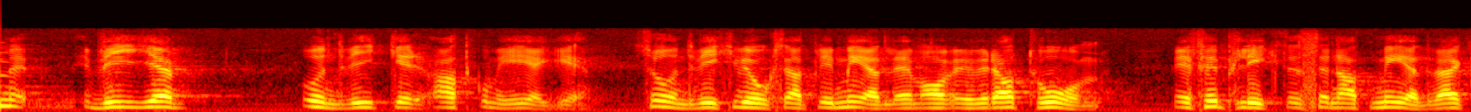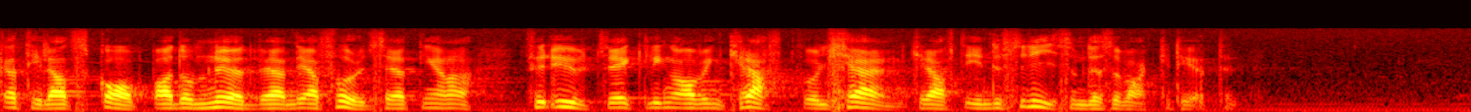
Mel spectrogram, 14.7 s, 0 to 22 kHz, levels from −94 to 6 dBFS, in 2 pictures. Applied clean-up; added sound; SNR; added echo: none; none; none; none.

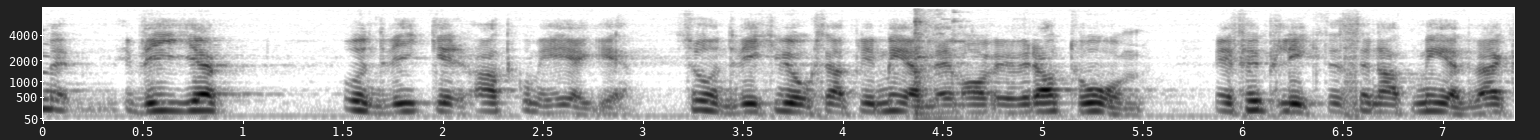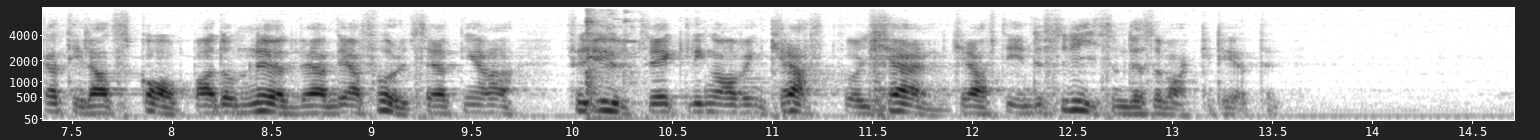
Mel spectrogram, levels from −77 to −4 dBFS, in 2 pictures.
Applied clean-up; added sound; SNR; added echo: none; Shatter / Crushing; 20 dB; reverberation time 0.4 s.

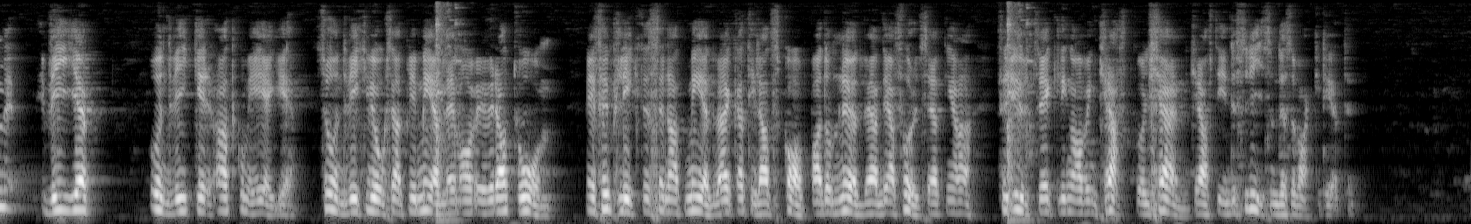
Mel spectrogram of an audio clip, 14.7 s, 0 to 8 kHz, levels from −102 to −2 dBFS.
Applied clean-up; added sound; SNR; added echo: classical method WPE with log-MMSE.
